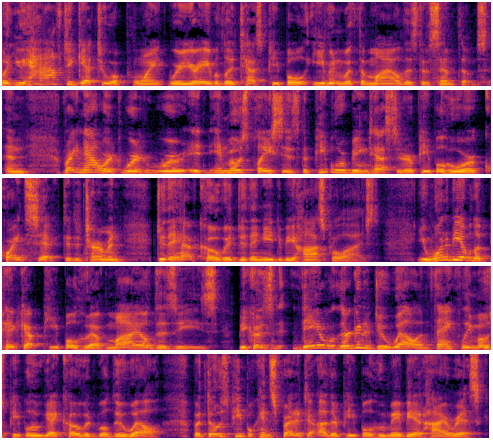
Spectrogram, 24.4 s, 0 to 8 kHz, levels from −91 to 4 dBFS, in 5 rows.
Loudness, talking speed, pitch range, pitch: -20 LUFS, 245 wpm, 130-175 Hz, 145 Hz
